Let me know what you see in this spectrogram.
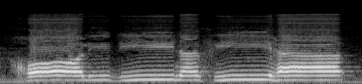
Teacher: خا مفخم کر کے پڑھتے ہیں، پر کر کے. فیہا یہاں وقف مطلق ہے، آپ وقف کر سکتے ہیں، لیکن یہاں ایک قاعدہ یاد رکھیے کہ اگر آپ ملانا چاہیں تو پھر ہا کے اوپر مد آ جائے گا، مد منفصل.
